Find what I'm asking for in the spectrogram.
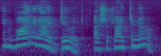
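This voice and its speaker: A man's voice: high voice, very animated, normal speed, dark tone, voice pushed up. A man voicing a furious, nagging working-class woman scolding her family in a storybook reading. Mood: scolding, aggrieved. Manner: exclamatory, nagging. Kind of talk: audiobook character reading. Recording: roomy echo, faint background noise.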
